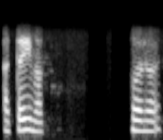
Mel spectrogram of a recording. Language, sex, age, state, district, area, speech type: Manipuri, female, 18-30, Manipur, Thoubal, rural, conversation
